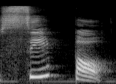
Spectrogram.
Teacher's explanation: sílaba for a mais forte eu tenho esse exemplo cipó a sílaba tônica é pó é a última sílaba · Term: oxítona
